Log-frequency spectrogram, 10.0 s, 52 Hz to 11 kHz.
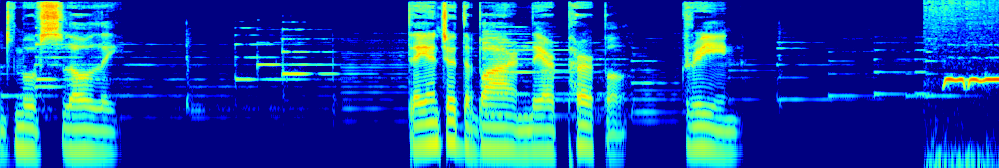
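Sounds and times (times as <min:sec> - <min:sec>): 
speech: 0:00.0 - 0:01.3, 0:04.1 - 0:07.5
Scops owl steady clear whistled call: 0:09.2 - 0:09.9.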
